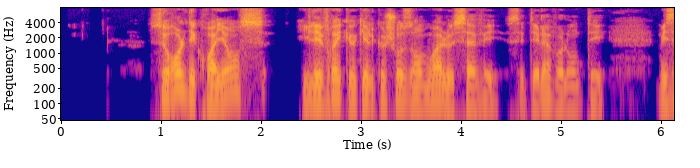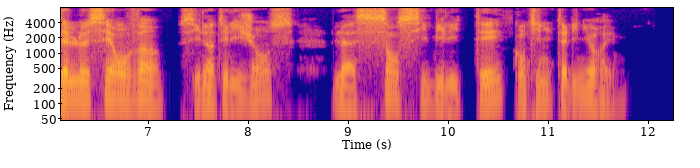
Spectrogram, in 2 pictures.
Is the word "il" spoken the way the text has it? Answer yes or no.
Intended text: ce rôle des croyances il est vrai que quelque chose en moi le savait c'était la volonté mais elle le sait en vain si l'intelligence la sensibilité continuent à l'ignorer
yes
